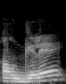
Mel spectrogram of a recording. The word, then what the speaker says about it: anglais: Si tu dis anglais, ils doivent mettre le s mais on le prononce pas.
